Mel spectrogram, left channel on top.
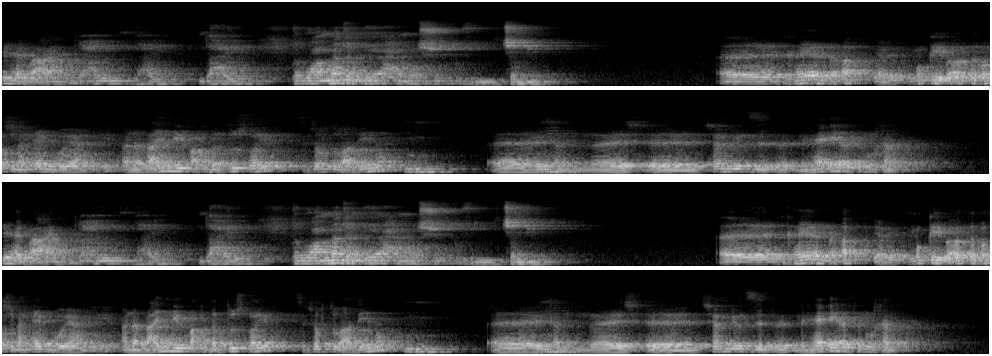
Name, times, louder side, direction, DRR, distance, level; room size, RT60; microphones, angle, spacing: voice 1, 0.0-0.7 7.2-12.6 13.0-13.7 14.8-18.8, right 1 dB, 80° right, 1 dB, 0.5 m, -20 dB
voice 2, 0.7-1.7 2.0-5.4 13.9-14.3 15.2-15.6, right 1 dB, 10° right, -3 dB, 0.4 m, -24 dB
3.4 x 2.3 x 3.5 m, 1.4 s
head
